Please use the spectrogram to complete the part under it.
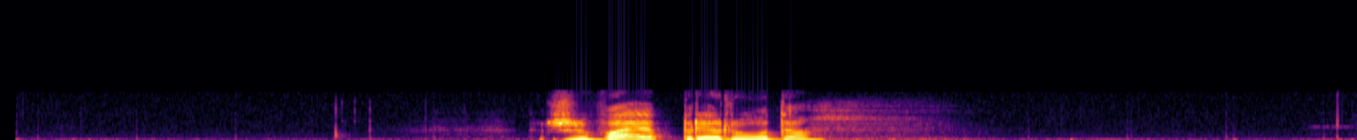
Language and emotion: Russian, positive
